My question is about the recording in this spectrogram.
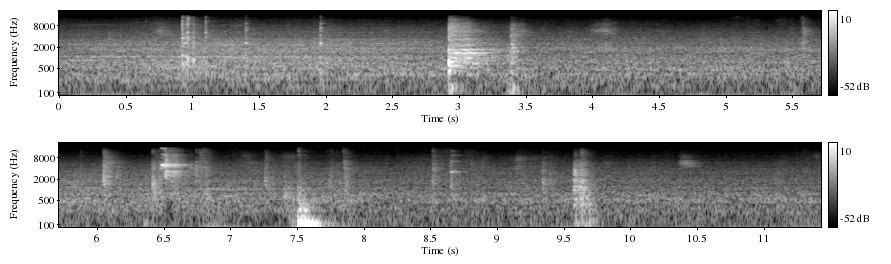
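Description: Sharp clinks and knocks of a small Stirling engine kit's metal base plate being set down on a ceramic mug and handled into place: about half a dozen irregular hits, with one duller thump midway.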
